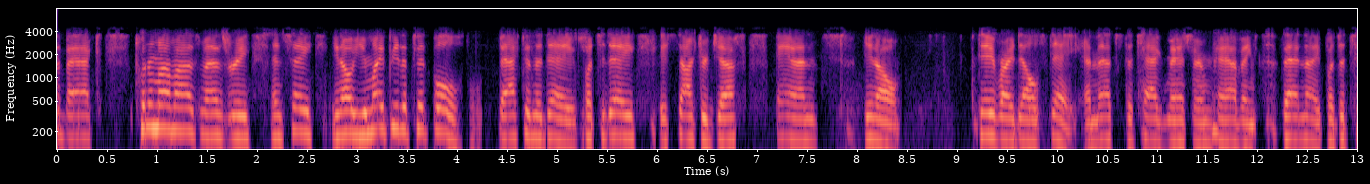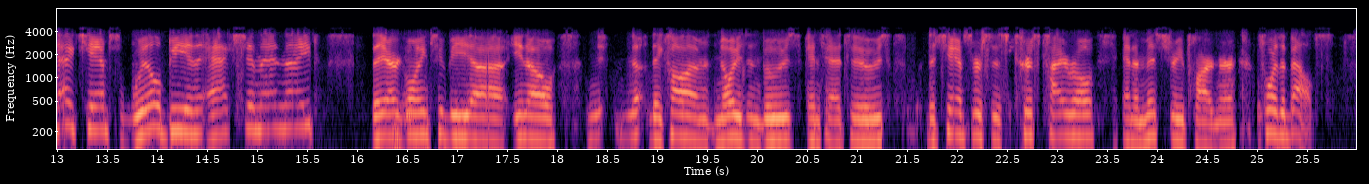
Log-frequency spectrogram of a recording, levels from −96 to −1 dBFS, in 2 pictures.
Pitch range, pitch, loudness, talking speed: 145-180 Hz, 160 Hz, -29 LUFS, 185 wpm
